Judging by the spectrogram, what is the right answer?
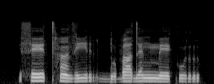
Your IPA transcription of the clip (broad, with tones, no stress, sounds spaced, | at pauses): s eː˦ tʰ ã˦˨ z iː˦ r ɡ͡b ʊ˨ ɓ a˦ d ɛ˦ n m eː˨ k u˦˨ r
